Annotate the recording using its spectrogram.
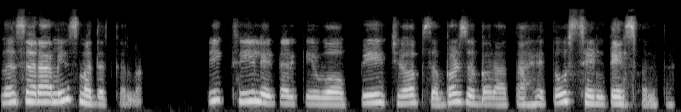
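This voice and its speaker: A woman's voice: mid-range voice, darkish tone, no echo. A woman teacher giving a grammar lesson with a Pakistani Urdu accent, going over each point patiently and often stopping to check that students follow. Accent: Urdu-speaking Pakistani.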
